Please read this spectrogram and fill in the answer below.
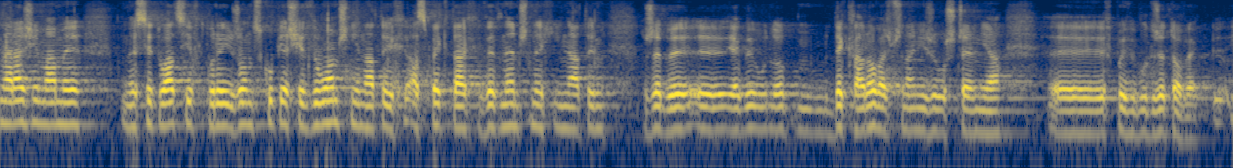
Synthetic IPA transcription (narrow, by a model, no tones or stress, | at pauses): naɾaʑɛmamɘ | sɘt̪uat̪sʲjɛfkt̪uɾɛjʐɔnt̪skupʲjaɕɛvɘwɔnt͡ʂɲɛnat̪ɘxaspɛkt̪aɣvɛvnɛnt͡ʂnɘxinat̪ɘm | ʐɛbɘjaɡ̚bɘnɔ | d̪ɛklaɾɔvat͡ɕpʂɨnajmɲejʐɛuʂt͡ʂɛlɲa | fpwɘvɘbudʐɛt̪ɔvɛ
